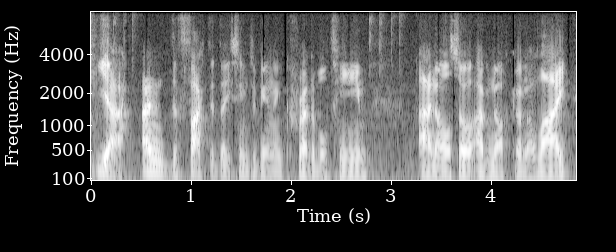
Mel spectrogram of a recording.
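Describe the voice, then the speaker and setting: A rambling, animated Englishman chatting casually on a podcast, swearing as he goes. His voice sits at a middling pitch and comes through a slightly dull, lo-fi mic. A faint hum of noise sits underneath. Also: fairly quick. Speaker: podcast co-host. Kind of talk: casual chat.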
